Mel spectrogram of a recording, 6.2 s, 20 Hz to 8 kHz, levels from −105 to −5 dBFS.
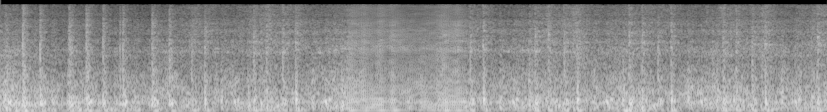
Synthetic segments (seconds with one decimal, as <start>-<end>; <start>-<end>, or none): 2.6-3.5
